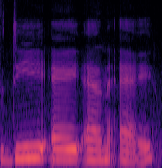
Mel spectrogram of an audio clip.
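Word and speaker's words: दान: I will also just tell you that the Sanskrit word for giving, so if you put it into English, it's D-A-N-A, and it's pronounced dana.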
